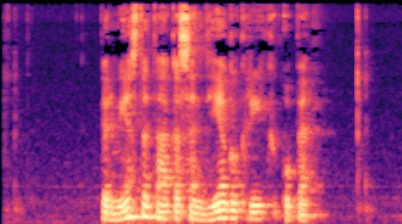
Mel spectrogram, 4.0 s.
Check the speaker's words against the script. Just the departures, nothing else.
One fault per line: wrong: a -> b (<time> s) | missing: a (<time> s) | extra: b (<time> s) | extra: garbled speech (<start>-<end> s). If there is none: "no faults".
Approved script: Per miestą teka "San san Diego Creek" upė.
missing: san (2.0 s)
